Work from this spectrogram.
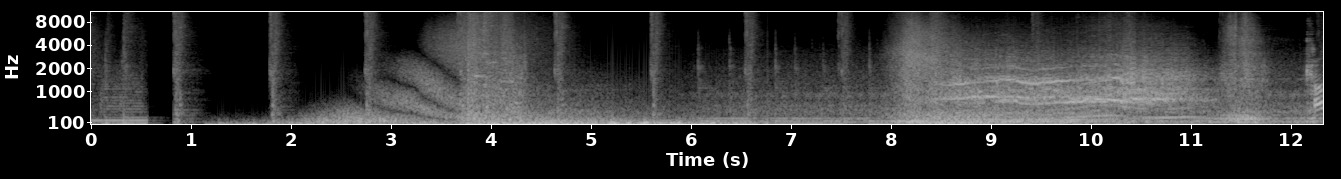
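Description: Drift race cars on race day, with engines revving and tires squealing in rising, sweeping tones, broken by sharp bangs that sound like backfires, then a long stretch of loud skidding close by.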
